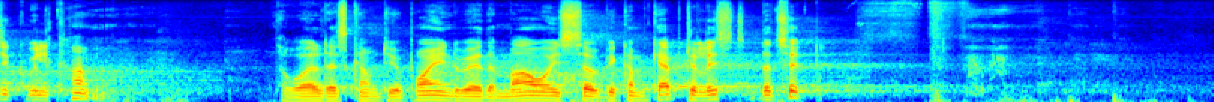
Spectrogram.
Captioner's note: laughs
